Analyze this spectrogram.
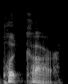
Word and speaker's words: putchar: The 2 most common C language character I/O functions are getChar and putChar. That's how I pronounce them.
